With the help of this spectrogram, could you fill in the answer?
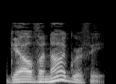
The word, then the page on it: galvanography: British English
